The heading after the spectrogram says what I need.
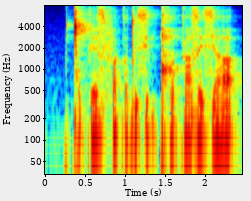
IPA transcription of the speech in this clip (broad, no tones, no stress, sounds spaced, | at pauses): ǀ o k e z f a k ʌ d u sʲ u ɡ ǃʰ ʌ k a z e sʲ a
